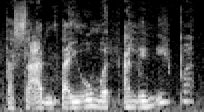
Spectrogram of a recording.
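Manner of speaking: usual speaking voice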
